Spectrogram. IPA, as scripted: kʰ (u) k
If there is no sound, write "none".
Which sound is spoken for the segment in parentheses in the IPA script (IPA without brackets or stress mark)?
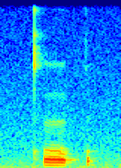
o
